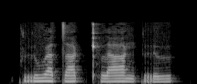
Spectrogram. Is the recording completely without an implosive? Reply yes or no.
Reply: yes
